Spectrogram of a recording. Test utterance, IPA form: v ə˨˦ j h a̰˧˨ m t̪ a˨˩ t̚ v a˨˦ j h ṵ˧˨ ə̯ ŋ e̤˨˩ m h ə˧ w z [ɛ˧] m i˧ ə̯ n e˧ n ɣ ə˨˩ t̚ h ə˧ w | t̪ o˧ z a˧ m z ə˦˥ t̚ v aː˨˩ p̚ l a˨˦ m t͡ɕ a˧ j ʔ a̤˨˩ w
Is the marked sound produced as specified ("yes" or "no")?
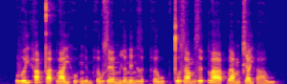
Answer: yes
